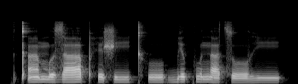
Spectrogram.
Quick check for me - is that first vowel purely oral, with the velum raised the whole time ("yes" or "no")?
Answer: no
